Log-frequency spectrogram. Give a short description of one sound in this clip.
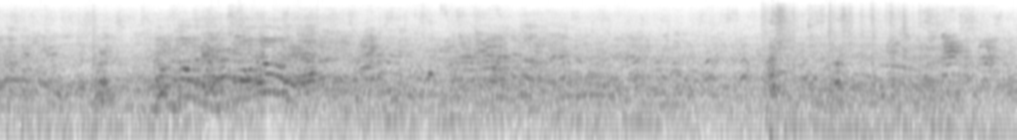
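A crowd of spectators talks and shouts around the ring outdoors.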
